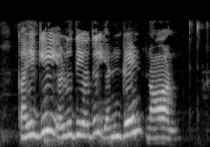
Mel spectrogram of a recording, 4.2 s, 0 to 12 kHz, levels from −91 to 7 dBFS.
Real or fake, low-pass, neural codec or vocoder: real; 7.2 kHz; none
